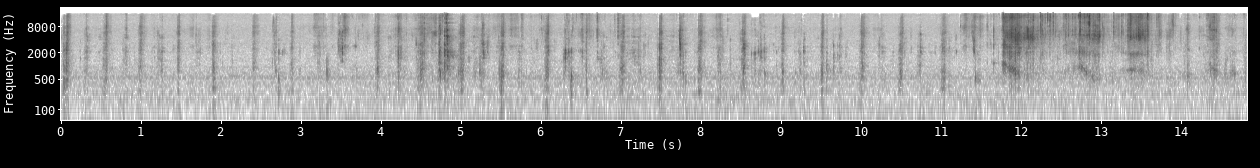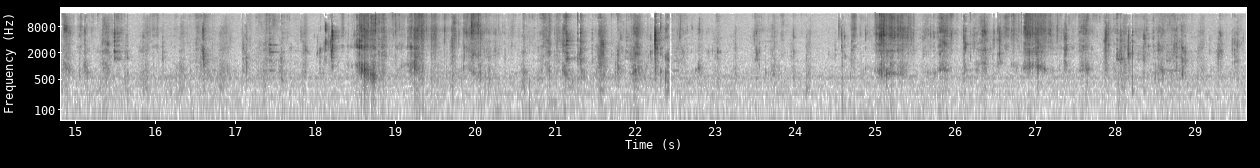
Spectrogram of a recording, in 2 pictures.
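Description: Close-miked crunching and chewing of crispy battered fried food, a dense run of small crackles broken by several louder, crunchier bites.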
